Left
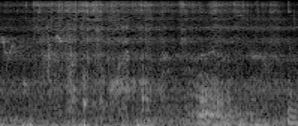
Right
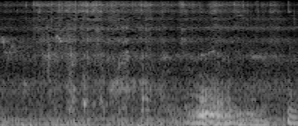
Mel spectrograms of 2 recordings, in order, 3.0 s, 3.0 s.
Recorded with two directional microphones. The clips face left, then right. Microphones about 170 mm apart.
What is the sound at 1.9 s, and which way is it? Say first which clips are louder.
Dog: right 10 dB; 20° right (ahead or behind).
